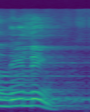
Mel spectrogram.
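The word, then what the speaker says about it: kneeling: उसके बाद नीलिंग, घुटनों के बल झुकना। नीलिंग का मतलब घुटनों के बल, यहाँ पे हम करेंगे नीलिंग के, नीलिंग घुटनों के बल झुकना। इसमें के साइलेंट होता है बेटा उसमें।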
